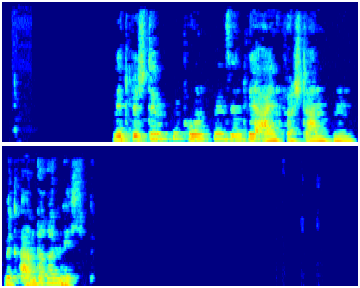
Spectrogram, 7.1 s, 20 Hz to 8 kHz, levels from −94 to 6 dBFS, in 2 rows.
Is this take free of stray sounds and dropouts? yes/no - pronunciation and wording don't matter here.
yes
